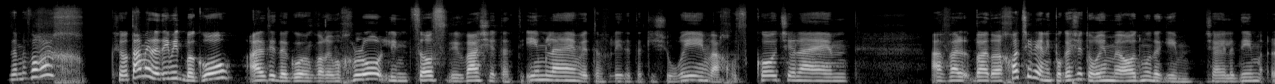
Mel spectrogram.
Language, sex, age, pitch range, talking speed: Hebrew, female, 30-49, 145-210 Hz, 130 wpm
